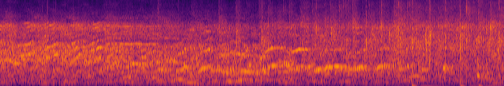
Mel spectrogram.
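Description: Theatre audience laughing loudly together, with scattered clapping beginning to join in near the end.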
